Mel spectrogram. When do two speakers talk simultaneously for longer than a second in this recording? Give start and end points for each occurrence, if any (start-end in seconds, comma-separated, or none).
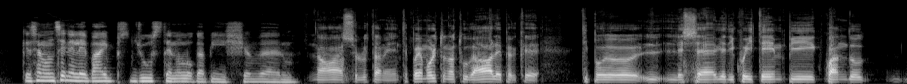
none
